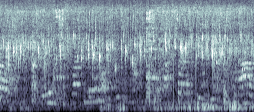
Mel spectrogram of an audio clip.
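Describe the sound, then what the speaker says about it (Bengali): Hilsa fish heads fry in hot oil in a pan, a busy crackling sizzle with sharp spits and pops, fairly close and continuous, with a bit of background noise. "এখানে মাথাগুলো আমার প্রায় ভাজা হয়েই এসছে"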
